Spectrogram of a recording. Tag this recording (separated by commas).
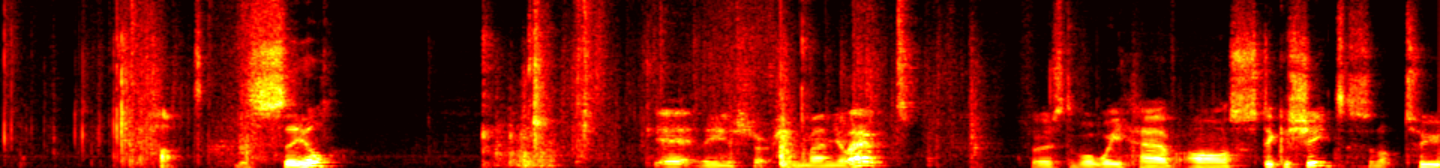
Speech, inside a small room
